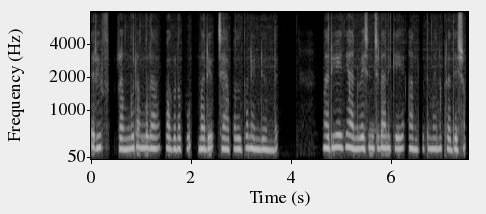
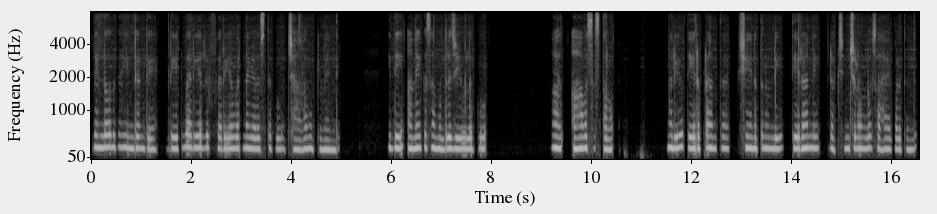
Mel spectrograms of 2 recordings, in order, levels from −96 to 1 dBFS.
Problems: low volume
